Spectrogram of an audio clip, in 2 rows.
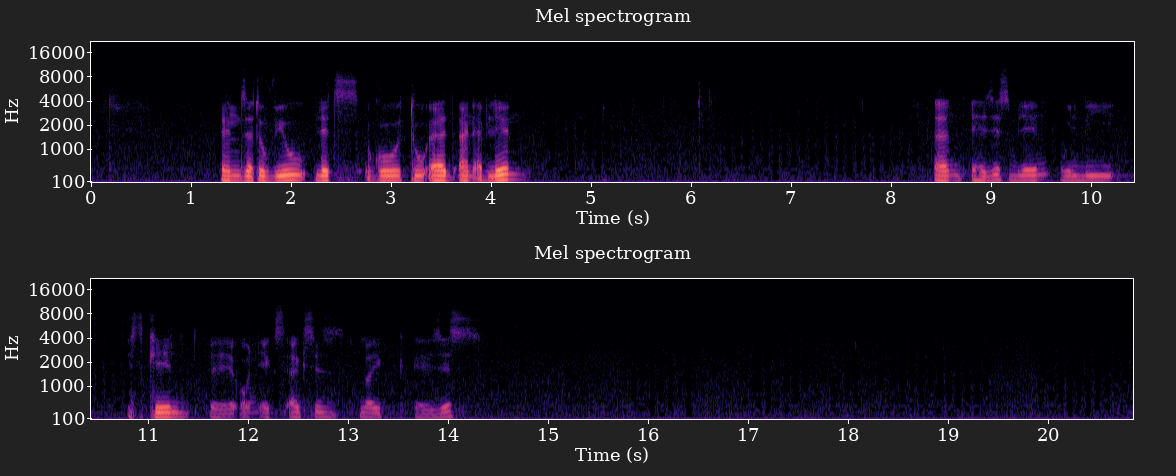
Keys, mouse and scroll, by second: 1.4 KP_7, 1.5 z, 2.3 shift+a, 5.0 r, 8.1 s, 12.3-14.0 drag, 18.1 KP_1, 19.0-20.8 scroll up 1.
